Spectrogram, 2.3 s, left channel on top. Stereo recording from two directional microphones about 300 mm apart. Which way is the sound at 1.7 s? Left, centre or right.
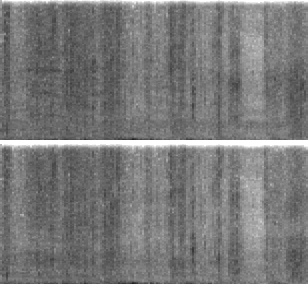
Centre.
